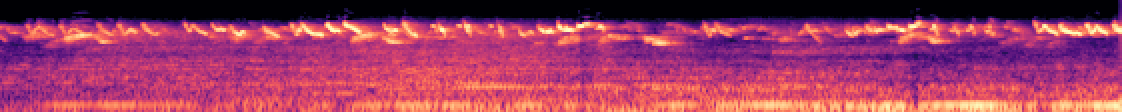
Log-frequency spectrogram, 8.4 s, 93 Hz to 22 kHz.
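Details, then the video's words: High, fast, continuous twittering song of a white-eye, recorded at Phù Yên on 02/10/2015, a tumbling stream of thin chirps and trills that swells and fades without a real break. "Chim vành khuyên hót rất hay"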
